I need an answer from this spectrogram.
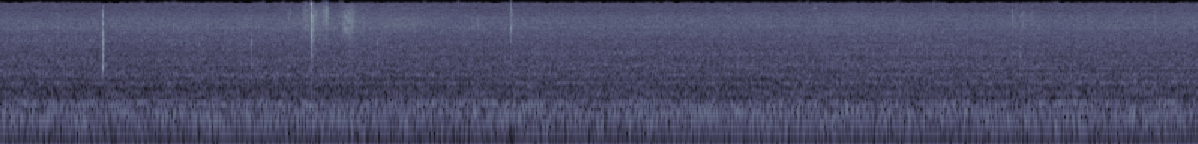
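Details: Steady low rumble like a vehicle or fan fills the recording, with a few faint clicks and no animal voice.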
